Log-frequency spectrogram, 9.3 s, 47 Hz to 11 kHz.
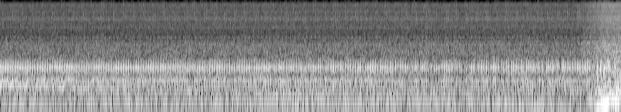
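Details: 2016 Chrysler Pentastar 3.6L, stated as about 2017 in a 2017 Dodge Ram 1500 regular cab, idling with a dense, uneven low chatter about three pulses a second; owner reports a massive cranking noise at start; source unknown.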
